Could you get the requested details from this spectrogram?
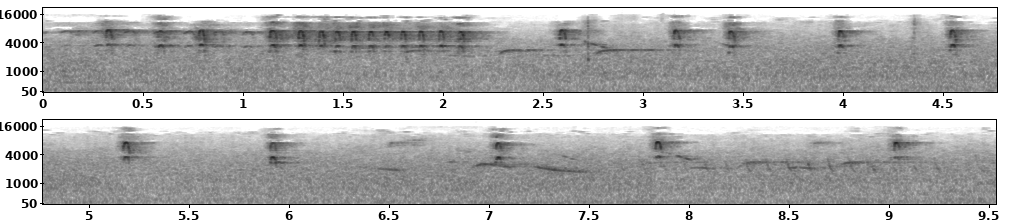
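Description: Downy woodpecker giving a quick run of about a dozen high, sharp notes, then single squeaky 'pik' calls spaced roughly every half-second to second; faint chips beneath.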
